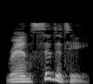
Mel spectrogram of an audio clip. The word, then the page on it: rancidity: British English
